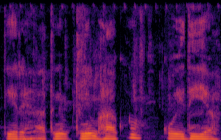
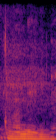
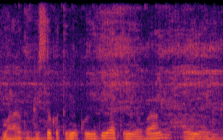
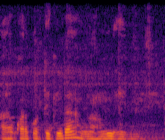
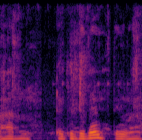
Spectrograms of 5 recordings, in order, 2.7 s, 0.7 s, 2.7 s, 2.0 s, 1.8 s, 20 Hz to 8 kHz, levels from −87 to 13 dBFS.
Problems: constant background noise, background conversations at intervals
